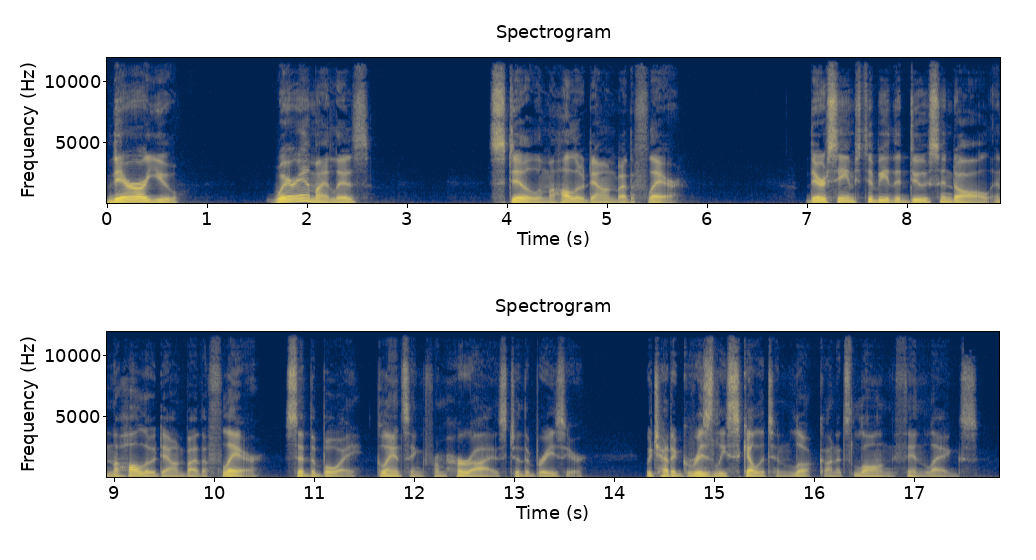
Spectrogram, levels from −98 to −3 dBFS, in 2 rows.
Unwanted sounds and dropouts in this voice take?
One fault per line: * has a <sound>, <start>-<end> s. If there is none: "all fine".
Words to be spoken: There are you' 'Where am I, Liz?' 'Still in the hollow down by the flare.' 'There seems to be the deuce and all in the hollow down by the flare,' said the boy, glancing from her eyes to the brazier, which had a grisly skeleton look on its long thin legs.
all fine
